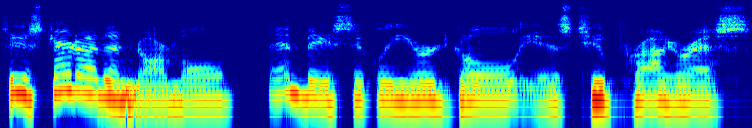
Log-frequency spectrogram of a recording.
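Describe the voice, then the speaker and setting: The voice is somewhat breathy and belongs to a man. His pitch varies in an ordinary way. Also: very clean recording, silent background. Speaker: gaming content creator. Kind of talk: gameplay tutorial. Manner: hesitant with fillers.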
